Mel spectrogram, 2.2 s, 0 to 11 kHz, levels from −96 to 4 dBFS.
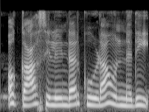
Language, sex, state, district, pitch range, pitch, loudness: Telugu, female, Telangana, Hyderabad, 210-240 Hz, 220 Hz, -14 LUFS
